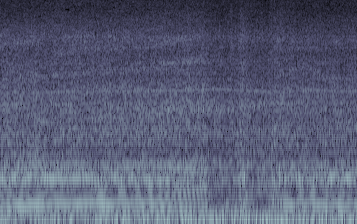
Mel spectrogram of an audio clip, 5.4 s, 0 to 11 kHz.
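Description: A Benelli Caferacer 1130 motorcycle with an 1130 cc engine runs loud and close, its droning tone climbing and dipping as the throttle is worked, with no talk over it.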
